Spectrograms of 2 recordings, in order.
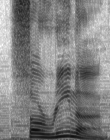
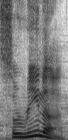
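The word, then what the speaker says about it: Tsareena: say it right now Serena I think that's how you pronounce it cuz the te like tsunami it's usually silent Serena ah wow they could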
